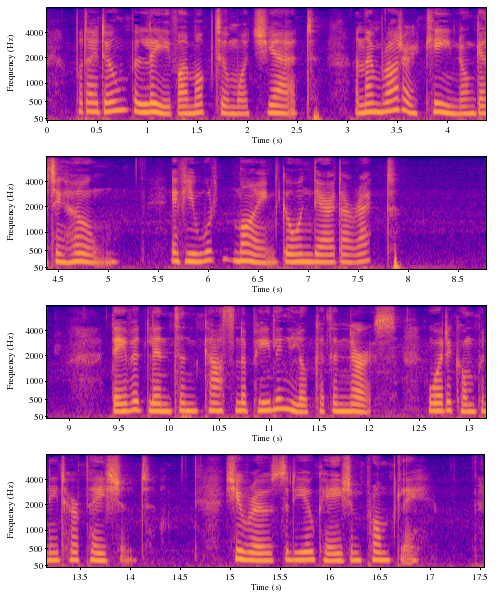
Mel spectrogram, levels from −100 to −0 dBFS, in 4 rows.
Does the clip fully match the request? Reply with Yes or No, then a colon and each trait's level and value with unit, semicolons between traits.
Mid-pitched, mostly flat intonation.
No: high, 205 Hz; narrow, 2.3 semitones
